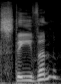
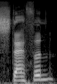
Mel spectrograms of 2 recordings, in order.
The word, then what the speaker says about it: Stefan: It's like it looks like Stephen, but it's Stefan.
